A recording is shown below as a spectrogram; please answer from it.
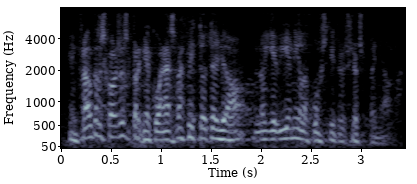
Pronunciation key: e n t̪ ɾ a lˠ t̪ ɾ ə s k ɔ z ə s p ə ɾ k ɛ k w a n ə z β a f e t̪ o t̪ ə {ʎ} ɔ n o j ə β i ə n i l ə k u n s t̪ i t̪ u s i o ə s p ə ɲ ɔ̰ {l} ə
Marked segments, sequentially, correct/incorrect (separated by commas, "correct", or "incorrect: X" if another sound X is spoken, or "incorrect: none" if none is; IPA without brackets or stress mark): correct, correct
